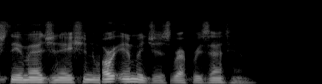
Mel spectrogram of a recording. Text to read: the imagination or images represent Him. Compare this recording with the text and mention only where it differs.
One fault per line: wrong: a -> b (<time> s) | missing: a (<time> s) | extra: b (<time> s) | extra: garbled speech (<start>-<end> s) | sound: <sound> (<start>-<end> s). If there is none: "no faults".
no faults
